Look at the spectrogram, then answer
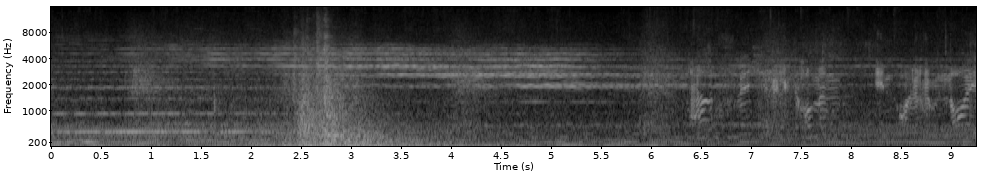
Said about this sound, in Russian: Несколько рабочих открыли дверь первого вагона.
